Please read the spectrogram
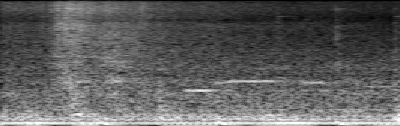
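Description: A wooden ladle stirring spice powder into watery tamarind-tomato liquid in a clay pot, with a short splashy scrape about half a second in. A steady low hum runs underneath, and two brief faint beeps come in the middle.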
